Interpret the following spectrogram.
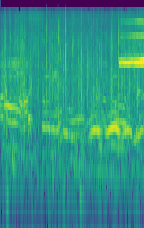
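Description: Men's voices calling out across a football pitch, then a short, shrill whistle blast near the end: the referee's whistle.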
